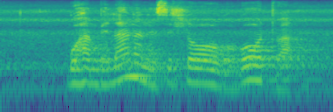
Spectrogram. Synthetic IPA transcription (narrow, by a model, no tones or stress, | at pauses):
k̬uhambʱɛlananesiɬɔk̬ɔk̬ɔːd̥ʱwa̰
